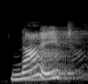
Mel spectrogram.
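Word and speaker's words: knight: okay नाइट नाइटेड नाइटेड क नाइट pronounce नहीं करना है नाइट जैसे हम गुड नाइट बोलते हैं ओके नाइट नाइटेड नाइटेड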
